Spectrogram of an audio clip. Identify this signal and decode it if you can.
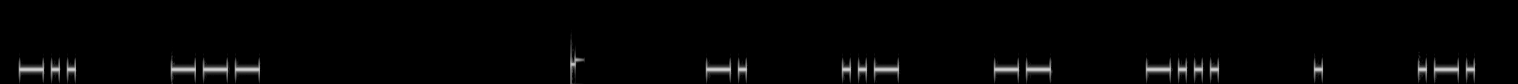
Morse code, heard as a keyed tone, about 15 wpm, spaced as for 7 wpm, 700 Hz. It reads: DO NUMBER
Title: 4x Character Spacing - Top 100 Words - 15wpm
